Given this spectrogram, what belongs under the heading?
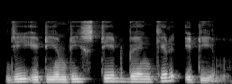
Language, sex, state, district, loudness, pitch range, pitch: Bengali, male, West Bengal, Malda, -16 LUFS, 115-130 Hz, 120 Hz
